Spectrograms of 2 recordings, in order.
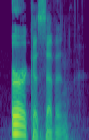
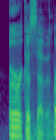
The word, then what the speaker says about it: Eureka: It's actually Erica 7. It's weird, I know, but like that's how they pronounce it in the show.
